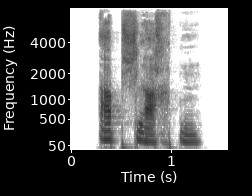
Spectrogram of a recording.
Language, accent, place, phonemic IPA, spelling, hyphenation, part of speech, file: German, Germany, Berlin, /ˈapˌʃlaxtn̩/, Abschlachten, Ab‧schlach‧ten, noun, De-Abschlachten.ogg
- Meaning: gerund of abschlachten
